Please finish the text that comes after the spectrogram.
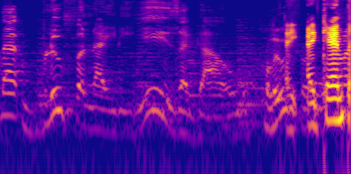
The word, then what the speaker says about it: Bloofer: Bloofer. This is actually canon from the Dracula novel. Bloofer lady equals a young poor person's way of pronouncing beautiful lady.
